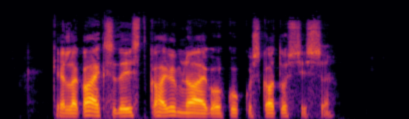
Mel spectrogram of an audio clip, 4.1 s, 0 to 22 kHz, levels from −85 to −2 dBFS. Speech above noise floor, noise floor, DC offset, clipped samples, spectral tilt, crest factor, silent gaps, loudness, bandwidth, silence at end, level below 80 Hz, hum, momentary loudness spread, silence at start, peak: 60 dB; -79 dBFS; under 0.1%; under 0.1%; -4 dB/octave; 20 dB; none; -20 LUFS; 12.5 kHz; 0.8 s; -64 dBFS; none; 11 LU; 0.55 s; -2 dBFS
